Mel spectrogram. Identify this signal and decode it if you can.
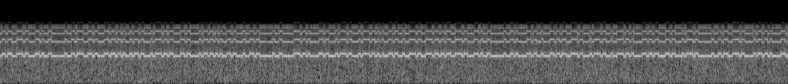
Two-tone teleprinter signal, about 170 Hz shift.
